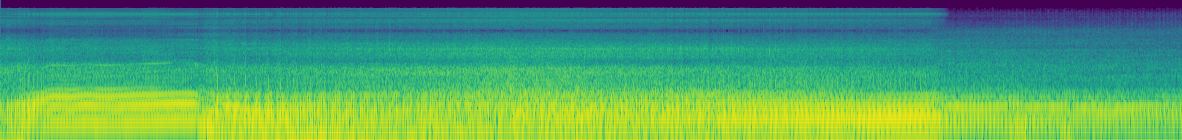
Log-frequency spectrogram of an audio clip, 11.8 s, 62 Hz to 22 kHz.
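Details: 1983 Kawasaki GPZ-550 garage find after carb rebuild and tuning, Kerker exhaust: four-cylinder revs up crisply, smooth even drone through the pull, eases off cleanly; running healthy.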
